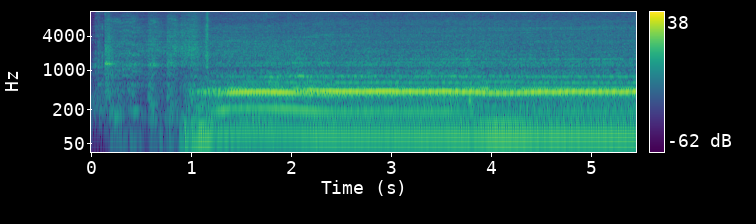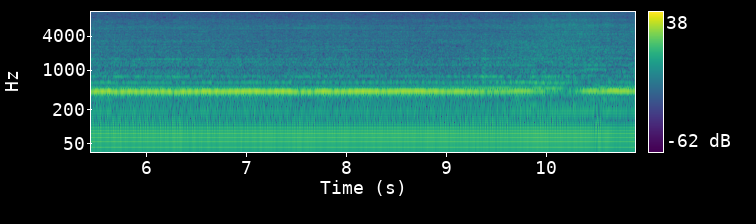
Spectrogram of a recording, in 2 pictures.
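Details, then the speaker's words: MY15 Subaru WRX with MRT Performance exhaust, stock rear mufflers retained, heard inside the car. Cold start: the engine catches, then holds a raised, slightly fat, booming idle. Normal cold-start fast idle, which quiets to near-stock after about 1.5–2 minutes. "so that was a cold start and as you can hear it is a little bit fatty and it is quite booming inside the car"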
